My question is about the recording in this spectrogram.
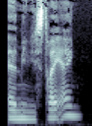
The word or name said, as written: administrering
